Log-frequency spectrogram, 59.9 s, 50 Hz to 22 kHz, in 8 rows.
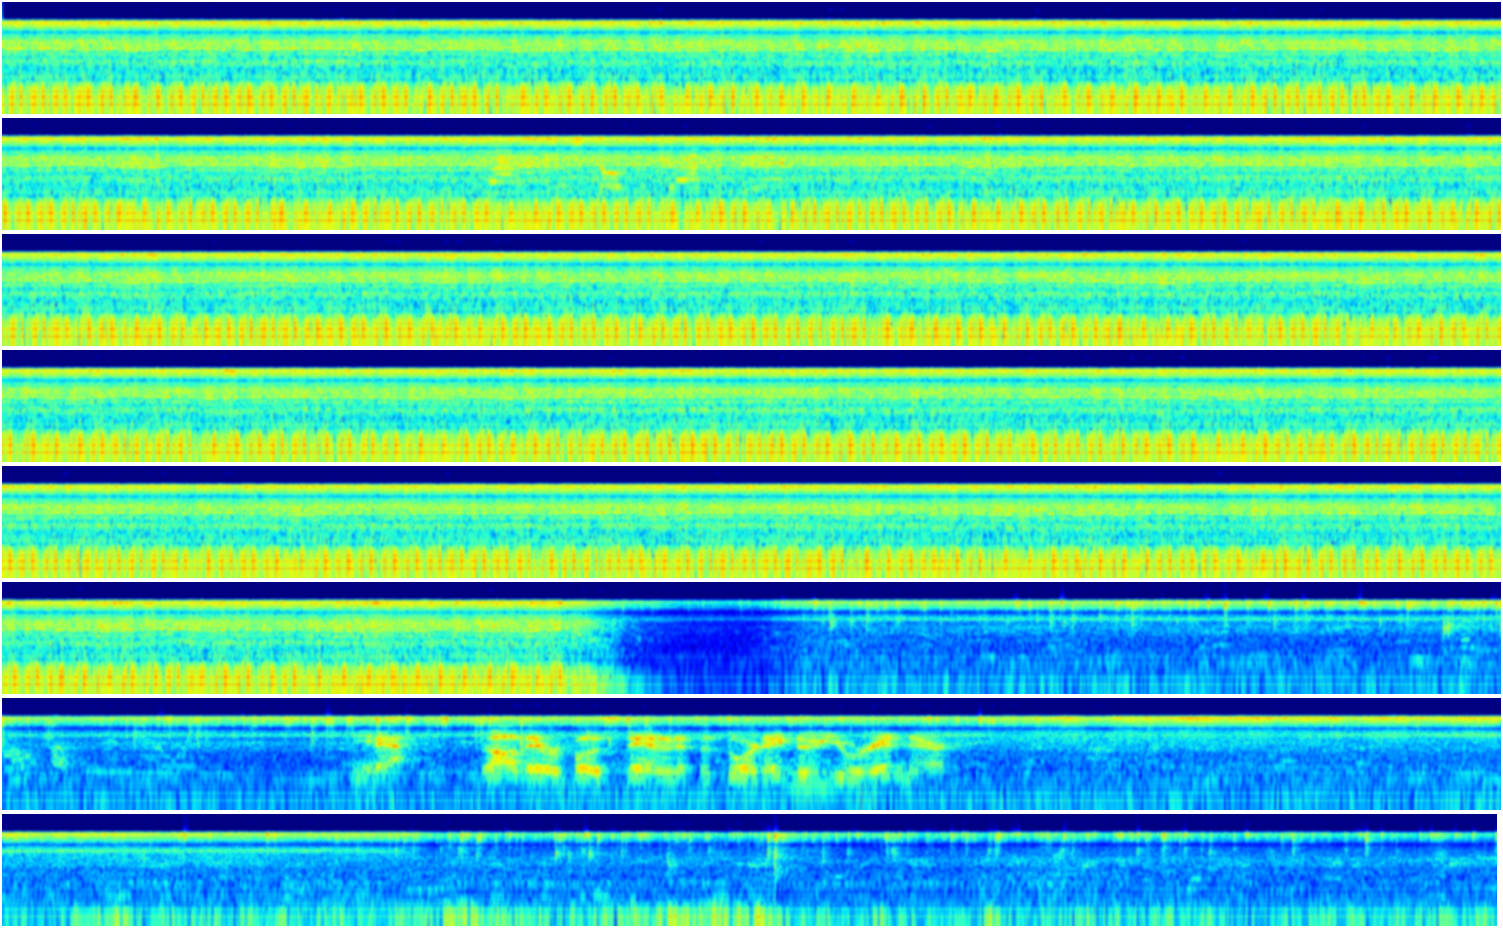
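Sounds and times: unmuffled engine running: 0:00.0 - 0:40.9, 0:41.5 - 0:59.9.

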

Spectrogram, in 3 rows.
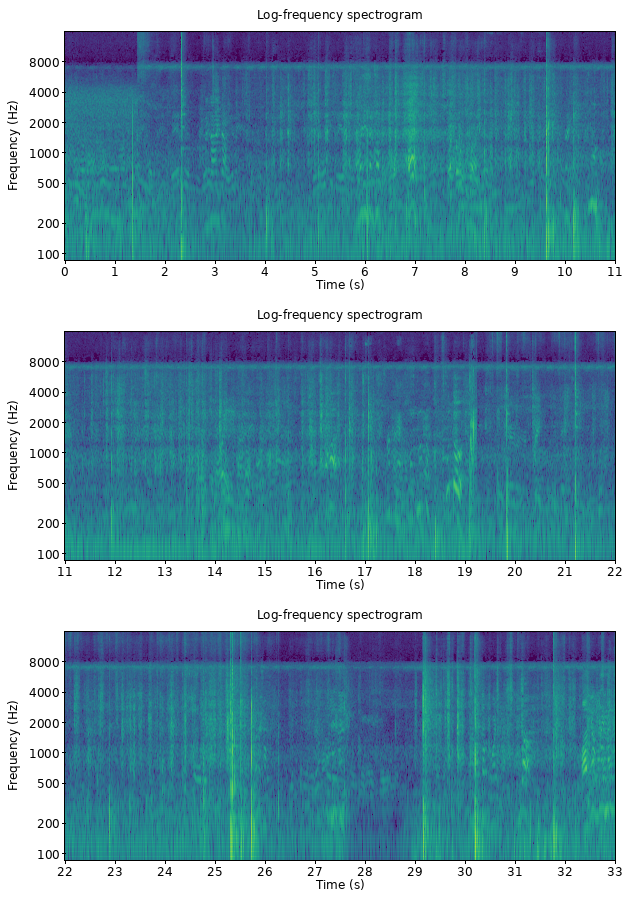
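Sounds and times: players calling out: 0:01.4 - 0:27.6.

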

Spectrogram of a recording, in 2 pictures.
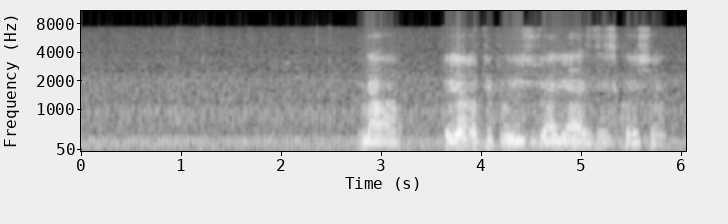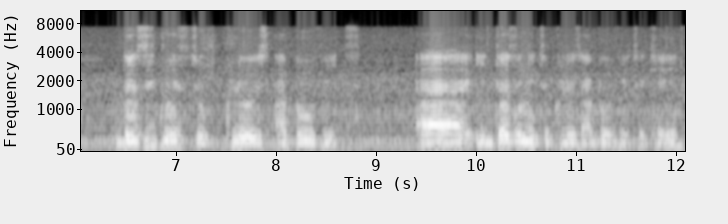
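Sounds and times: low background hum and rumble: 0:00.0 - 0:12.0.

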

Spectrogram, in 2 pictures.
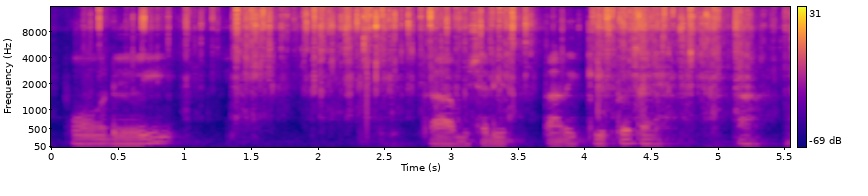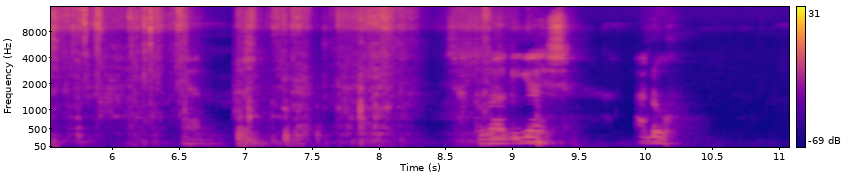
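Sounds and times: person speaking: 0:00.1 - 0:01.7, 0:02.4 - 0:07.2, 0:08.6 - 0:10.4
plastic packaging rustling: 0:00.2 - 0:08.9
cardboard box rustling and scraping: 0:05.6 - 0:09.0.

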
